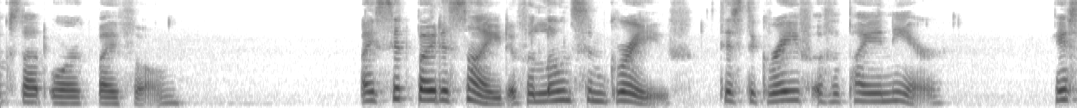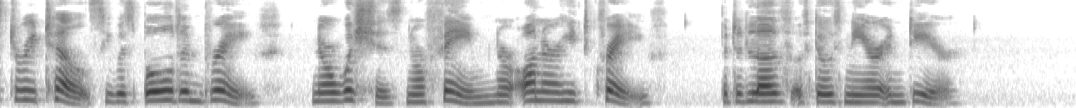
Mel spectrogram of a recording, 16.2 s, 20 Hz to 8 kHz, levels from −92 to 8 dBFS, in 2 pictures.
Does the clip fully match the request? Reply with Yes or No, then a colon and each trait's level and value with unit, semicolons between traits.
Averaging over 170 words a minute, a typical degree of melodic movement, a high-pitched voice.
No: average, 155 wpm; average, 3.9 semitones; high, 225 Hz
